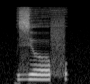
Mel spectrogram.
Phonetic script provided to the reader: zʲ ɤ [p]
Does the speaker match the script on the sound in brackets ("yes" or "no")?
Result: no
